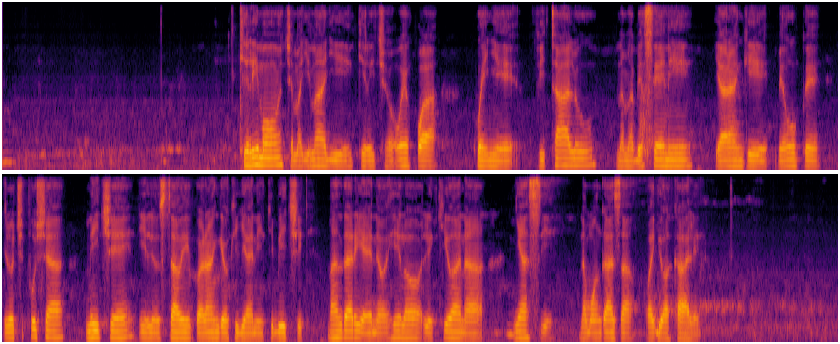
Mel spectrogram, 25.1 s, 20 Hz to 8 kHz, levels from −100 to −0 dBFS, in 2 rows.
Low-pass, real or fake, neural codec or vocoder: 7.2 kHz; fake; codec, 16 kHz, 8 kbps, FunCodec, trained on LibriTTS, 25 frames a second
